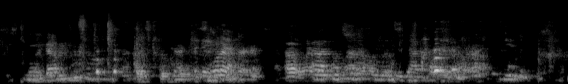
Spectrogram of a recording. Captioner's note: audience chattering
